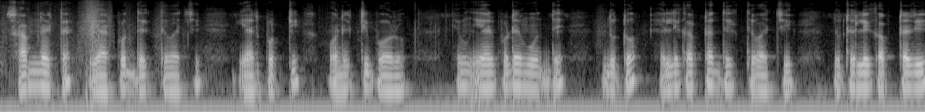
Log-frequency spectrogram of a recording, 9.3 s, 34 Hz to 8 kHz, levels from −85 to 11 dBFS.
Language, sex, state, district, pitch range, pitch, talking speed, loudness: Bengali, male, West Bengal, Malda, 105-125 Hz, 115 Hz, 125 wpm, -19 LUFS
